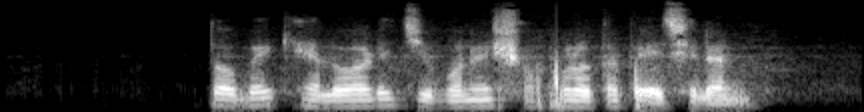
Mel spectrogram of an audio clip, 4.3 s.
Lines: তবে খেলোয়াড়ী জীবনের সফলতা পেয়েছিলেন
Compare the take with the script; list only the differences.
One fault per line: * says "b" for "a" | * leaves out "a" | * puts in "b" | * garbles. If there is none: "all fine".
all fine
